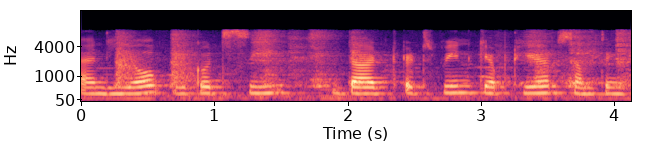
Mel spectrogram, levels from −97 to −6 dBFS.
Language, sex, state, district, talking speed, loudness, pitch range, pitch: English, female, Punjab, Pathankot, 160 wpm, -21 LUFS, 225-245 Hz, 230 Hz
